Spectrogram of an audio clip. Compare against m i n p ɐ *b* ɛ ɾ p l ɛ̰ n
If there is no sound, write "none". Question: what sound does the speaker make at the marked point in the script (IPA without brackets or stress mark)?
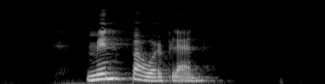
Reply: w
